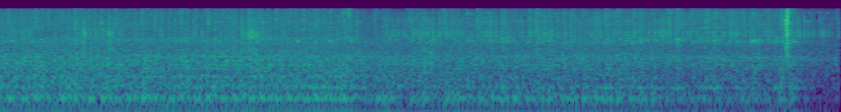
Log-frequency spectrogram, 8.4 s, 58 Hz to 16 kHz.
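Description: Mopar 360 V8 of a 1971 Plymouth Satellite, heard from inside the cabin, running as the car rolls slowly and settles lower about four seconds in. Near the end a sharp click is heard and the engine cuts off abruptly: switched off.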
